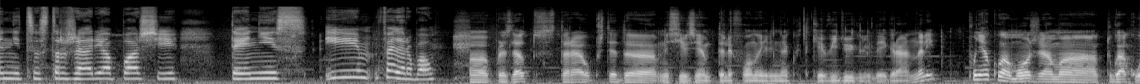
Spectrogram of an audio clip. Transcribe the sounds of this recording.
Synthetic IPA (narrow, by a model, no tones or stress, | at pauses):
ɛd̪nːit̪səst̪ɾɐʒaɾiəpaʃi | t̪ɛnis | ifɛd̪ɛɾbalˠ | pɾɛzlʲat̪ot̪o̥sɛ̥st̪ɐɾaɛopʃt̪ɛd̪ɐnɛsivzimɛmt̪ɛlɛfɔnəilinʲakəkvit̪ɐ̥kʲiəvid̪ɛoiɡlḭd̪ɐiɡɾaɛmnɐli | ponʲakʊɡəmɔʒɛamət̪oɡako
